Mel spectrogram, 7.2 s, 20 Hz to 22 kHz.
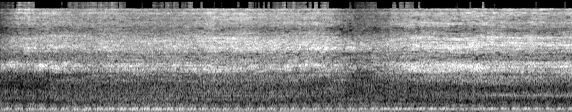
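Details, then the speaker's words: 2003 Mustang Cobra with a bad engine (dead cylinder, knocking, burning oil, suspected vacuum leak, suspected exhaust leak on left side) idling after a drive: loud uneven lumpy idle, stumbling three or four beats per second, wavering low rumble; cylinder missing. "Kill it, I don't want to push start it. Thing's running like ass. I can hear it missing."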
